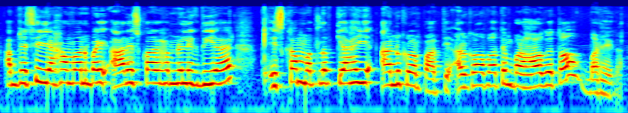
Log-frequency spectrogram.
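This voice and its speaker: A man's voice: very high voice, fast. A male physics teacher lecturing a class, who repeats himself, asks questions and answers them, and often checks that the students follow. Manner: calls the students "children" and checks "okay?" often. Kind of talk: classroom lecture explaining graphs.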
